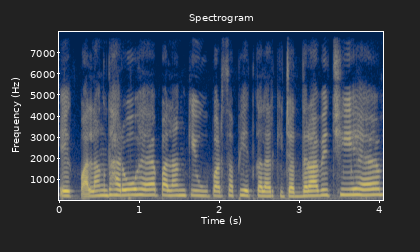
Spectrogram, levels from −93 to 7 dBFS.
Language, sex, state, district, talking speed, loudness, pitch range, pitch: Bundeli, female, Uttar Pradesh, Hamirpur, 190 wpm, -15 LUFS, 225-260 Hz, 240 Hz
